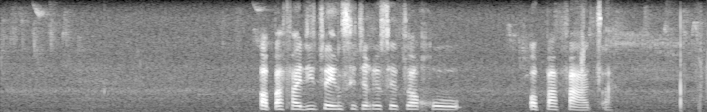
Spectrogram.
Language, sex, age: Tswana, female, 23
